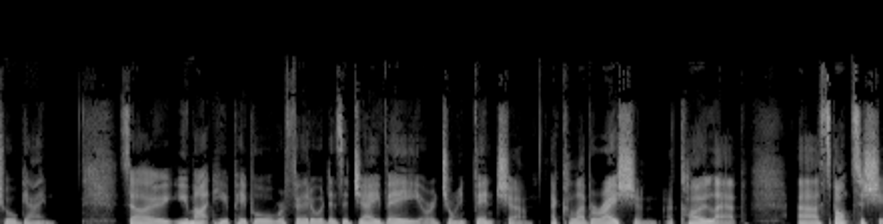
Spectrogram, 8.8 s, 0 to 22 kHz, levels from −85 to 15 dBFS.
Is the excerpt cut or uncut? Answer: uncut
